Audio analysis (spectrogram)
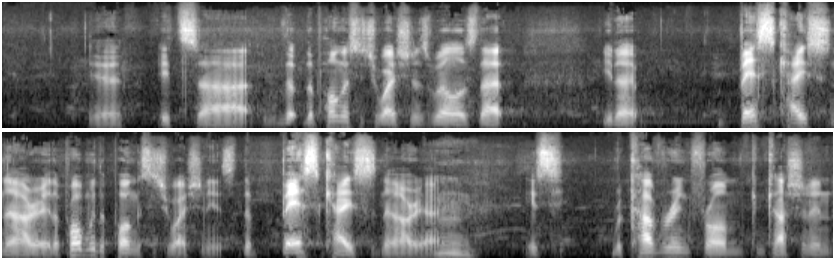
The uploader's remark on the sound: The boys are live from the brand new Spitwater shop in Gold Coast!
